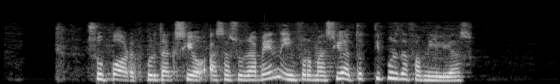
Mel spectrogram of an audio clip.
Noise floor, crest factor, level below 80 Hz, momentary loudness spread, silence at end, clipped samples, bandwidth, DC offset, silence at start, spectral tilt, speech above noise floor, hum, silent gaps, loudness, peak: -63 dBFS; 14 dB; -58 dBFS; 4 LU; 0.9 s; under 0.1%; 8 kHz; under 0.1%; 0.55 s; -5.5 dB/octave; 51 dB; none; none; -13 LUFS; 0 dBFS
